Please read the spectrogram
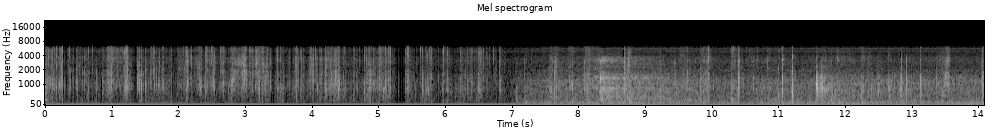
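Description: Foil Pokémon trading card booster pack wrappers crinkling and crackling as they are handled and torn open, in a dense irregular rustle. A steady low hum comes in about halfway.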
